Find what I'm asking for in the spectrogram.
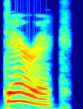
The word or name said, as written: derik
